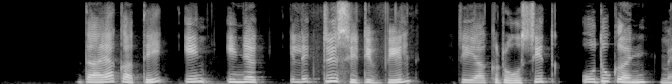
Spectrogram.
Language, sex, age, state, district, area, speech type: Santali, female, 18-30, West Bengal, Paschim Bardhaman, rural, read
